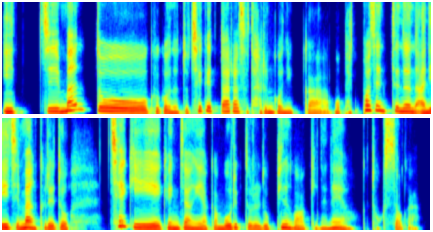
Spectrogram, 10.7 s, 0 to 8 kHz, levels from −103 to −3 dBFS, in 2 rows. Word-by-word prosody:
있지만 235 - +1
또 235 -6 +4
그거는 195 -3 -2
또 180 - -8
책에 270 +7 0
따라서 235 -2 -1
다른 195 0 -3
거니까 170 -3 -5
뭐 180 - -5
100% 275 - 0
는 235 -4 +4
아니지만 200 +3 +3
그래도 190 -5 -2 0.5
책이 215 - +2
굉장히 185 -2 +1
약간 170 +1 -3
몰입도를 195 -1 -1
높이는 170 +7 0
것 180 - -1
같기는 180 +4 -7
해요 170 -5 -2
그 - - -29
독서가. 175 0 -7
200 Hz, 285 characters per minute, -21 LUFS, 180-235 Hz, 0.5 s, 또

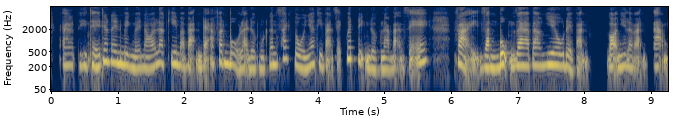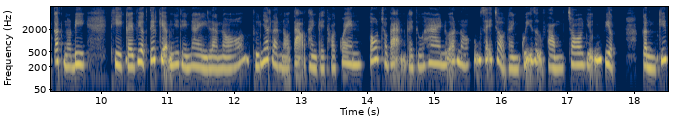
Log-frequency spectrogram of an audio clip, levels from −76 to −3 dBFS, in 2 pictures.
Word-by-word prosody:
À, 220 0 -3
thì 215 -1 -2
thế 205 -3 +2
cho 280 - +4
nên 255 -3 +3
mình 215 -4 +1
mới 180 0 0
nói 190 +1 -2
là 255 +1 +1
khi 245 0 0
mà 220 - 0
bạn - - 0
đã - - -2
phân 255 -2 +3
bổ 225 -5 0
lại - - -1
được 180 0 -2
một 175 +2 -4
ngân 225 +1 +2
sách 325 +7 -4
rồi 195 -5 +1
nhá, 220 +6 +1
thì 215 - -3
bạn - - -2
sẽ - - -6
quyết 325 0 +2
định 300 0 +1
được 170 -1 -2
là 170 -1 +1
bạn 165 0 -3
sẽ 265 +9 +1 0.4
phải - - +4
dằn 190 -1 +3
bụng 230 +2 +6
ra 215 -1 +4
bao 215 0 -1
nhiêu 225 -1 +3
để 200 -5 0
bạn, - - -2 0.3
gọi - - +4
như 100 +2 +1
là, 100 - -1
bạn - - -3
tạm 205 +9 0
cất 280 -2 0
nó 205 -3 0
đi. 230 +2 +2 0.4
Thì 225 -3 +1
cái 200 0 +1
việc 265 +3 +2
tiết 310 +1 +2
kiệm 320 0 +4
như 235 +2 0
thế 215 -5 -2
này 200 -2 0
là 180 0 -1
nó 185 - -2
thứ 210 - -1
nhất 300 +5 +2
là 235 - 0
nó 200 - -4
tạo - - -1
thành 190 -3 -1
cái 180 -1 -5
thói 185 0 -6
quen 230 -2 -1
tốt 315 +2 +2
cho 240 - -4
bạn, - - -2
cái 195 - -4
thứ 200 0 -7
hai 240 +1 -1
nữa 225 - -1
nó 230 -6 -1
cũng 310 0 0
sẽ 315 0 -1
trở 275 - -1
thành 175 -1 -2
quỹ 305 +1 +1
dự 290 - 0
phòng 185 -2 -1
cho 230 -1 +1
những 305 +7 +3
việc 230 -5 +1 0.4
cần 190 -4 +1
kíp, 310 +2 +3
220 Hz, 280 wpm, -22 LUFS, 190-255 Hz, 0.4 s, bụng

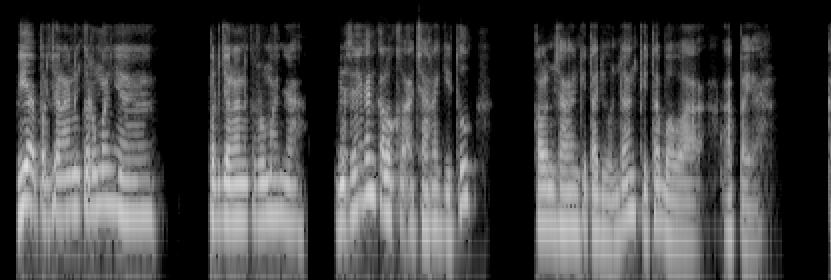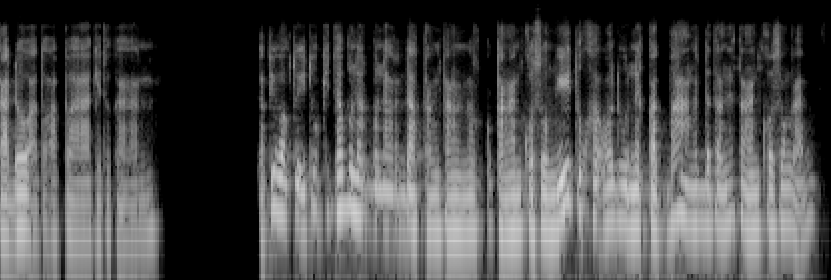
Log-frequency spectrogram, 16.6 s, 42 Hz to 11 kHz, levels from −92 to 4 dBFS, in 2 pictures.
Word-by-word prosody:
Iya 190 0 +8
perjalanan 165 +2 +2
ke 180 - +2
rumahnya. 165 -4 +1 0.6
Perjalanan 145 0 +5
ke 145 - -6
rumahnya. 145 -2 0 0.3
Biasanya, 175 +11 +3
kan, - - +3
kalo 175 -7 +5
ke - - -3
acara 130 0 -2
gitu 120 - -2 0.6
kalo 130 0 +3
misalkan 125 -1 +1
kita 115 0 -1
diundang 115 +10 -1
kita 135 -2 -2
bawa 100 -5 -3 0.2
apa, 110 -2 -6
ya, 90 -1 -10 0.7
kado 120 +4 +3
atau - - -10
apa 100 -1 -6
gitu, 100 +1 -10
kan. 100 +5 -12 1.0
Tapi 180 - -3
waktu 145 -6 +1
itu - - -5
kita 160 +1 -1
benar-benar 130 -9 0
datang 120 -1 0
tanak 110 +1 -1
tangan 110 +1 +1
kosong 115 0 +1
gitu 175 +5 +4
Kak, 145 -4 -4
waduh 135 +1 0
nekat 125 -2 +2
banget 135 -2 0
datangnya 125 +1 -1
tangan 115 -3 +1
kosong, 130 +1 -2
kan. 140 +5 -9
130 Hz, 160 wpm, -25 LUFS, 115-155 Hz, 1.0 s, Iya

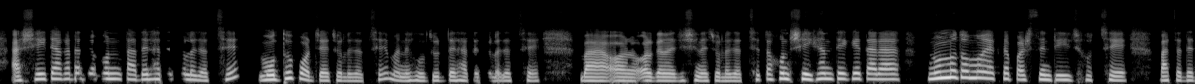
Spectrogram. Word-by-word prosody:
আর 190 - +1
সেই 245 0 +3
টাকাটা 255 +1 0
যখন 255 +1 -1 0.2
তাদের 230 0 +1
হাতে 240 - -5
চলে 225 -2 0
যাচ্ছে, 200 +7 -5 0.4
মধ্য 220 +3 +4 0.2
পর্যায় 180 -5 +1
চলে 170 -2 -2
যাচ্ছে, 165 +8 -8
মানে 175 -2 -1
হুজুরদের 180 +1 -2
হাতে 170 -1 -6
চলে 170 - -6
যাচ্ছে 175 +1 -8 0.6
বা - - +4 0.3
or 175 -1 +2 0.2
organization 175 +1 -1
এ - - -5
চলে 165 -1 -1
যাচ্ছে, 160 - -9
তখন 255 +2 +3
সেইখান 250 +2 +4
থেকে 260 0 +2
তারা 245 0 +3 0.4
ন্যূনতম 310 +2 +7 0.2
একটা 260 0 -2
percentage 215 -2 0
হচ্ছে 205 +1 -4 0.5
বাচ্চাদের 190 -1 -1
215 Hz, 160 wpm, -19 LUFS, 180-245 Hz, 0.6 s, ন্যূনতম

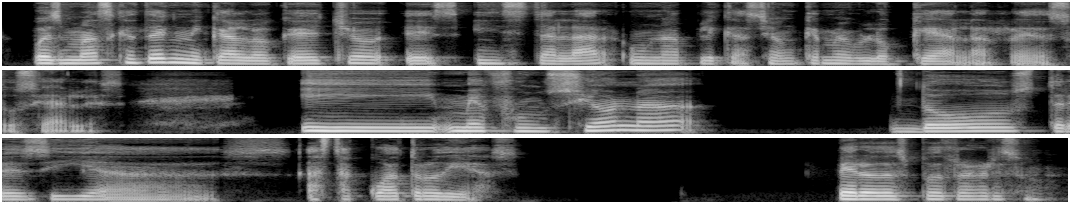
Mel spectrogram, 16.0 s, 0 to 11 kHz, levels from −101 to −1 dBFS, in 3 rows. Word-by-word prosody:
Pues, 170 -1 +5
más 170 +1 +3
que 195 - +1
técnica, 185 -5 +3
lo 150 -1 -1
que 150 - -1
he 160 - +1
hecho 165 +1 -3
es 150 +1 -3
instalar 155 -2 -3
una 155 -1 -4
aplicación 150 -1 -7
que 155 - -6
me 160 -1 -3
bloquea 135 -1 -4
las - - -9
redes - - -7
sociales, - - -7 0.8
y 180 -2 +6
me 185 0 +5
funciona 205 +6 0 0.9
2 175 +4 +1
3 160 0 -2
días, 80 - -7
hasta 165 - -3
4 165 0 -1
días. 145 -3 -6 1.6
Pero 170 -1 +8
después 170 0 -1
regreso. 165 +1 -5
165 Hz, 110 wpm, -22 LUFS, 155-180 Hz, 1.6 s, Pero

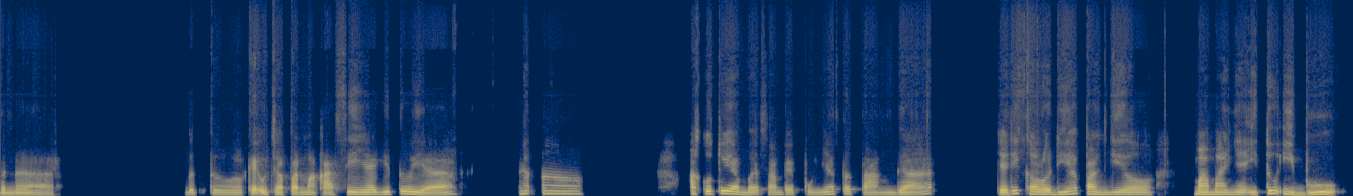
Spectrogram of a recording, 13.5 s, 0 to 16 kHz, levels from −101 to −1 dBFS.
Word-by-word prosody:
bener. 150 +1 -2 1.3
Betul, 165 -1 -5
kayak 175 - +3
ucapan 175 -1 +2
makasihnya 175 +1 +1
gitu 190 +2 +2
ya, 155 +1 +2 0.7
heeh. 225 +1 -5 1.4
Aku 210 0 +1
tuh 230 +2 +5
ya, 200 - +5
Mbak, 180 +2 -2
sampai 180 -1 -3
punya 175 +2 -4
tetangga, 165 -1 -2 0.7
jadi 170 +8 +3
kalau 185 -5 +3
dia 180 +5 +1
panggil 175 -3 +1 0.4
mamanya 175 0 +2
itu 175 +8 +2
ibu, 170 - +2
175 Hz, 100 wpm, -24 LUFS, 165-185 Hz, 1.4 s, tuh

